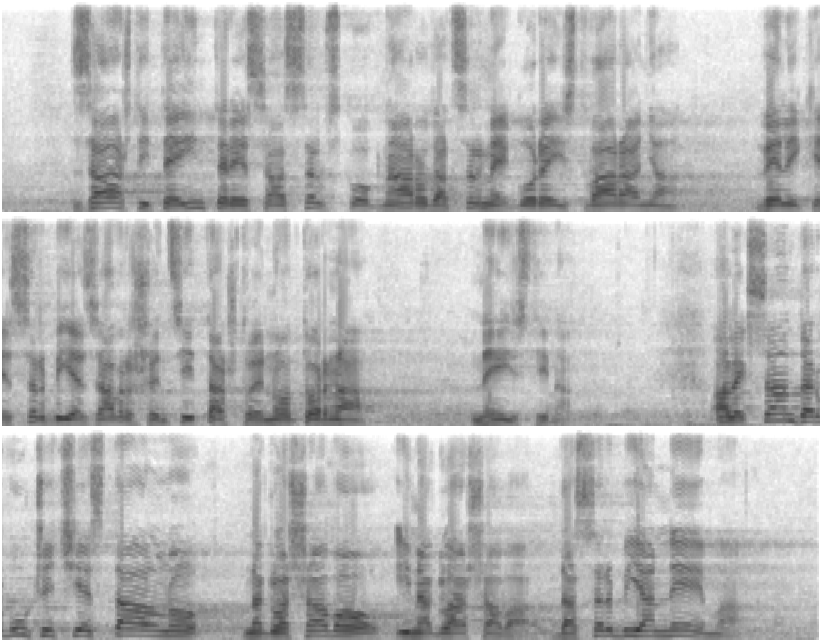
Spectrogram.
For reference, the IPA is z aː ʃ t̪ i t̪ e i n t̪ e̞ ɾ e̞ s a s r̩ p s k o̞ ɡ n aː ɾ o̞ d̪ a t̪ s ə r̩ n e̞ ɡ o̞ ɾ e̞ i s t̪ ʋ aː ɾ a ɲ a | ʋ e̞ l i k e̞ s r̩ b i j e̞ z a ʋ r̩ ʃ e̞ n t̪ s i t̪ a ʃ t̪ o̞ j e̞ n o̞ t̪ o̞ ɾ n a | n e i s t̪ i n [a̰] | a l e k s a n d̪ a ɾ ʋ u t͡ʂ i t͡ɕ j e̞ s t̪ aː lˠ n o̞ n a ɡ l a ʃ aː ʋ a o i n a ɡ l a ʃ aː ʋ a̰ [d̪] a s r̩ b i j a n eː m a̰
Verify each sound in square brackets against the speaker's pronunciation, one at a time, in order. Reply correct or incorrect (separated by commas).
correct, correct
